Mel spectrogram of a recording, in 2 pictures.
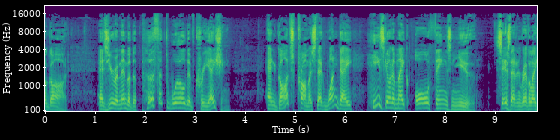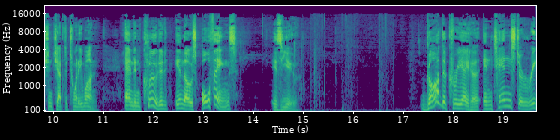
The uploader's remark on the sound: on location at the site of the world’s largest Ten Commandments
